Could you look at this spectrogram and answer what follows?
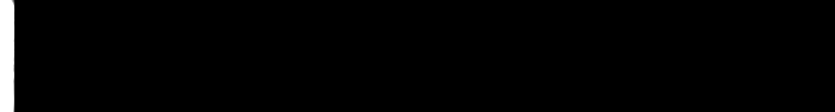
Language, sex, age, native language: Icelandic, female, 11, Icelandic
